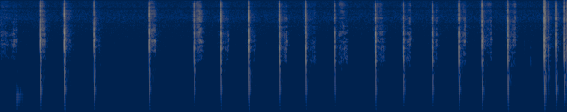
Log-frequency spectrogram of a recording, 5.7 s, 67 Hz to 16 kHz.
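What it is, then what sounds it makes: Cardboard perfume box. Long nails tap a small white Chanel No5 cardboard perfume box while it is turned in the hands. The result is a quick series of short, dry, crisp taps with almost no ring, which bunch closer together at the end.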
